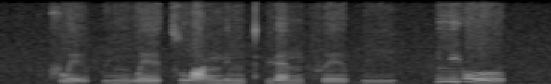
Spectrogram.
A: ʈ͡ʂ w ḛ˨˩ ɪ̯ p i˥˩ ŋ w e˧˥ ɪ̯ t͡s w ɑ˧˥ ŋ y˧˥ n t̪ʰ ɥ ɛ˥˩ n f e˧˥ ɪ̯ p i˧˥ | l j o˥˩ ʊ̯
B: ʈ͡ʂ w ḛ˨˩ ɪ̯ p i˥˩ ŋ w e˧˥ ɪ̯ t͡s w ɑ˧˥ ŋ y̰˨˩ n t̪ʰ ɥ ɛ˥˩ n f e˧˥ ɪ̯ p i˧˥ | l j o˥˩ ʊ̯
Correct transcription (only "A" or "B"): A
